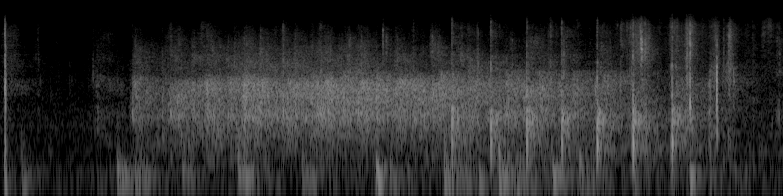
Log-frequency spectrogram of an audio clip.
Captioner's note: clapping continues; papers rustling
